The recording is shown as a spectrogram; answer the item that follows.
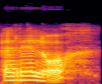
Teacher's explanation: it belongs to agudas because the last syllable is the stressed one. And this word ends in j, which is a consonant, and doesn't have an accent mark.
